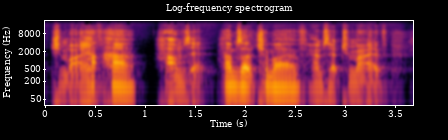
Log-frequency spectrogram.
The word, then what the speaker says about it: Khamzat: I believe in Russia you say Hamzat, and other places you'll pronounce the K.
